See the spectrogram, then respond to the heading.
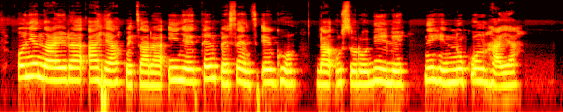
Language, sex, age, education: Igbo, female, 15-29, tertiary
